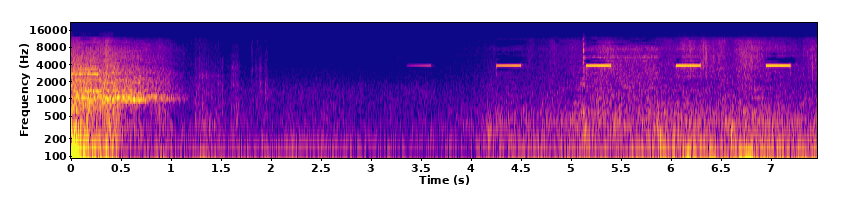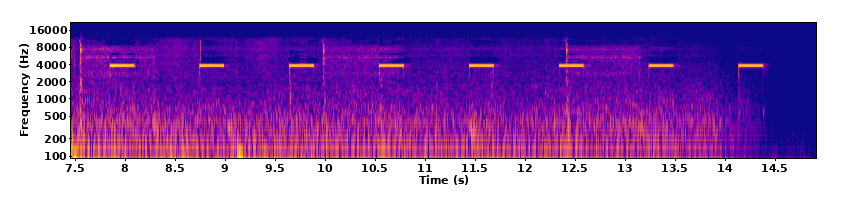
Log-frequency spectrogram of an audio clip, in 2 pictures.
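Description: A car goes by loudly in the first second and fades out. Then a hospital patient monitor beeps steadily at one high pitch, a little faster than once a second, over a low hum.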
